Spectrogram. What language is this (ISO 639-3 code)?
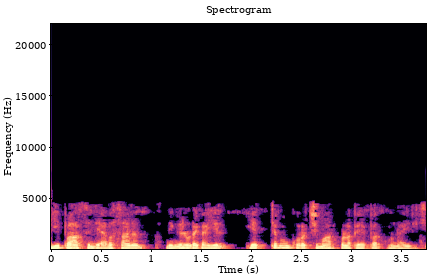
mal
